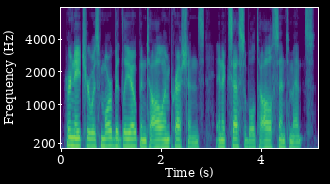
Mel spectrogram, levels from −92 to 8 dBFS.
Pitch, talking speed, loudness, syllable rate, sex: 130 Hz, 150 wpm, -19 LUFS, 5.4 syllables/s, male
